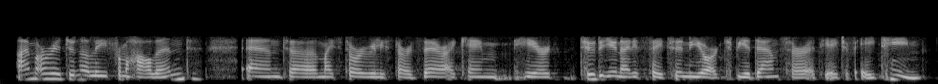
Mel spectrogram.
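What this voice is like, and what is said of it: Slight Dutch accent. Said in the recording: “you got a little bit of an accent.”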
